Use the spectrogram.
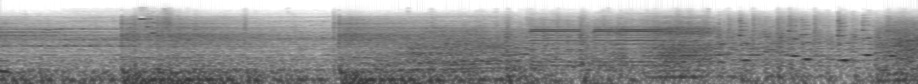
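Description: A lorry engine runs loud and close in a Malayalam film scene about an arms-smuggling lorry. The heavy broadband rumble continues throughout, broken by a few abrupt booming thuds.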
